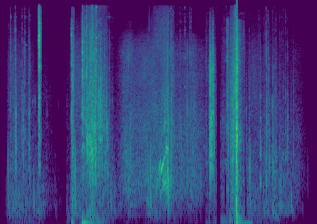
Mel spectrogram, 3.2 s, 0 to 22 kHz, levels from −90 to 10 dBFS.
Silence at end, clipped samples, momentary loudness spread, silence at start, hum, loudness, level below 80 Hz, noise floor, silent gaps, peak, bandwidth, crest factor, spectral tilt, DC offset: 0.4 s; under 0.1%; 23 LU; 0.2 s; none; -22 LUFS; -52 dBFS; -45 dBFS; none; 0 dBFS; over 20 kHz; 26 dB; 0 dB/octave; under 0.1%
